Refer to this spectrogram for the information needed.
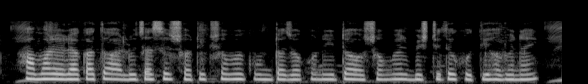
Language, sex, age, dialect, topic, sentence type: Bengali, female, 18-24, Rajbangshi, agriculture, question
